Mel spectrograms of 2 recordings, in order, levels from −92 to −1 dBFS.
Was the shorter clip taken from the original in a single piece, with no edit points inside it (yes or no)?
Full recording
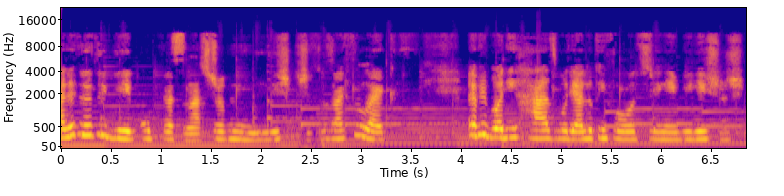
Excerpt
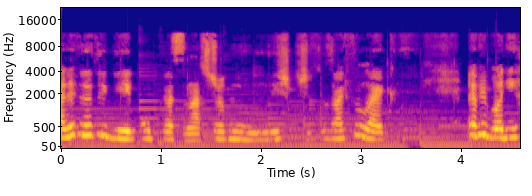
yes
